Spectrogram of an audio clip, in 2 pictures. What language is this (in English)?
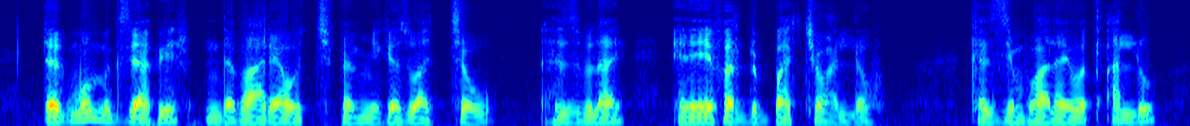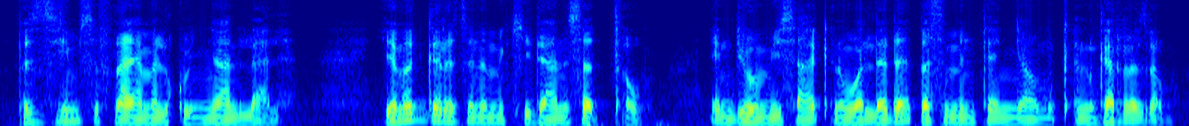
Amharic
